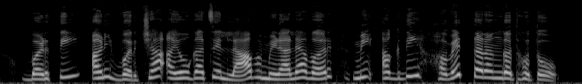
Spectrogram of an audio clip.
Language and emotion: Marathi, happy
